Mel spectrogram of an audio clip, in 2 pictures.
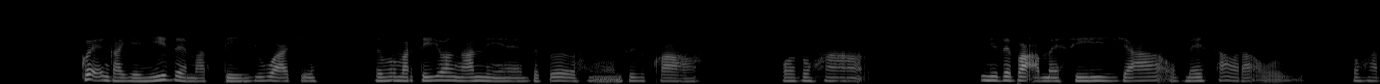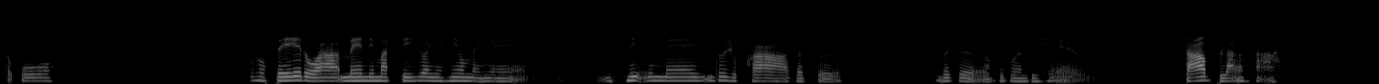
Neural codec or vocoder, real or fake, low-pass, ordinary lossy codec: vocoder, 22.05 kHz, 80 mel bands, WaveNeXt; fake; 3.6 kHz; none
